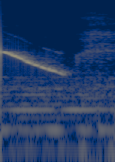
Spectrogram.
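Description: A person imitates a low whistle for a tabletop fantasy game: one clean, falling whistle tone lasting about half a second, close and alone, before a quiet hum remains.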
